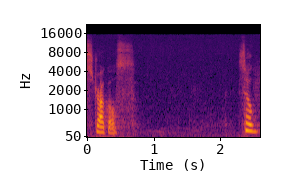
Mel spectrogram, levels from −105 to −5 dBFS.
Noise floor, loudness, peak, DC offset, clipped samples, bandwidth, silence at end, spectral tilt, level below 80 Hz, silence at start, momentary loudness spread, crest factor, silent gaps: -64 dBFS; -34 LUFS; -12 dBFS; under 0.1%; under 0.1%; 15.5 kHz; 0 s; -4.5 dB/octave; -66 dBFS; 0 s; 16 LU; 24 dB; none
